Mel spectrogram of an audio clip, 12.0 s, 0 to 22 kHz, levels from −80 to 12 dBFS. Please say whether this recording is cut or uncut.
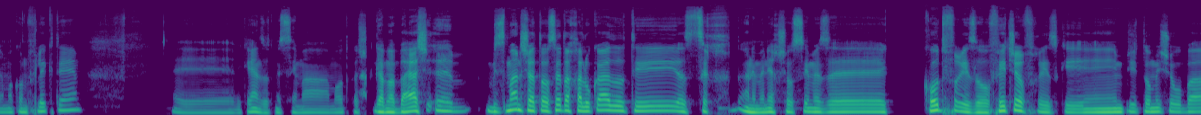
cut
